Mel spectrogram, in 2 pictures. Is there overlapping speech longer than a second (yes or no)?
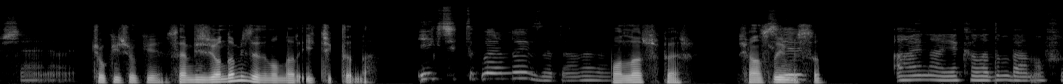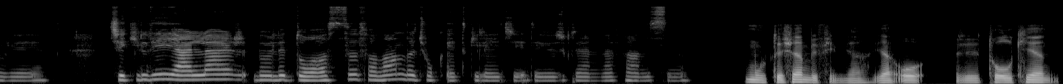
no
